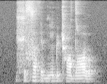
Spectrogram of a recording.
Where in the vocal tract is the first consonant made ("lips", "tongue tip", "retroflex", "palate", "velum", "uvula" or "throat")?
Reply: velum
